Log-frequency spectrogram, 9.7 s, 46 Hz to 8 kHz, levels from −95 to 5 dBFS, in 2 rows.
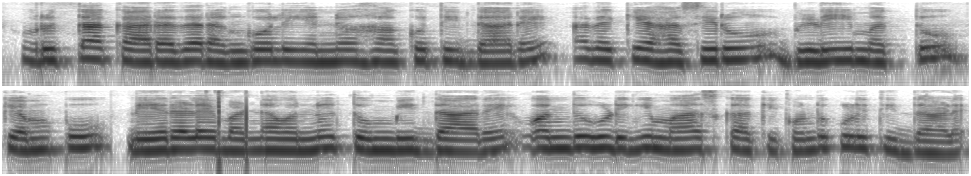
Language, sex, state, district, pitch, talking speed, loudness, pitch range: Kannada, female, Karnataka, Chamarajanagar, 215 Hz, 100 wpm, -20 LUFS, 205-225 Hz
